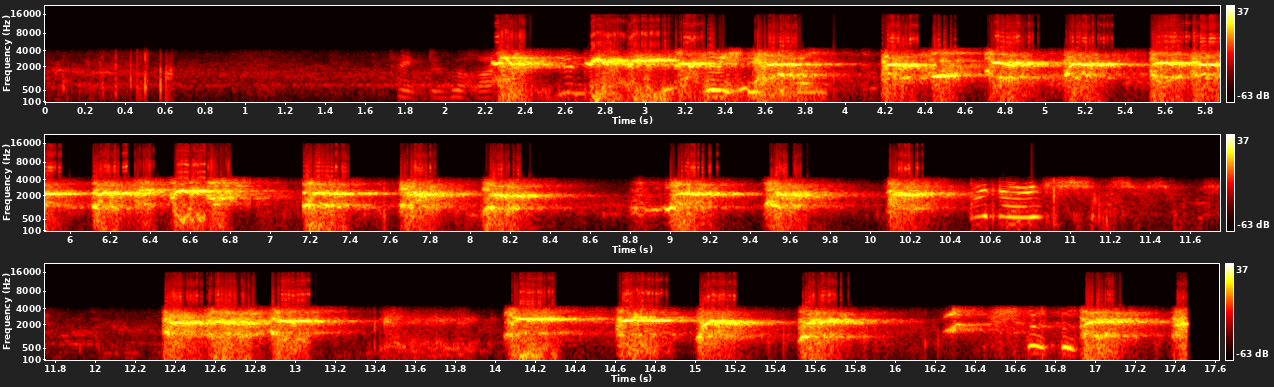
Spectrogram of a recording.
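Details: Tank, a pet Chihuahua, going berserk and attacking a vacuum cleaner that is switched off: high, strained growling barks and yips in rapid bursts, nearly continuous, with a short pause before resuming.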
